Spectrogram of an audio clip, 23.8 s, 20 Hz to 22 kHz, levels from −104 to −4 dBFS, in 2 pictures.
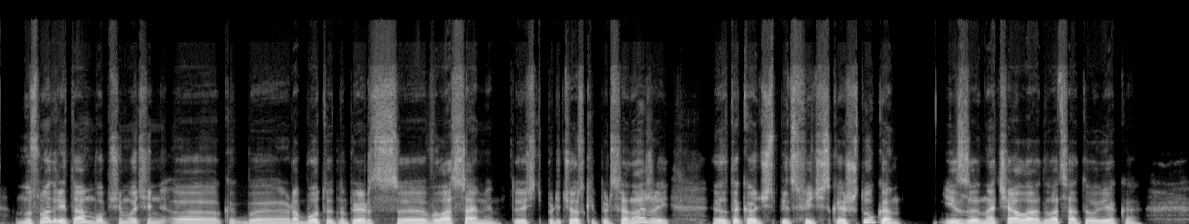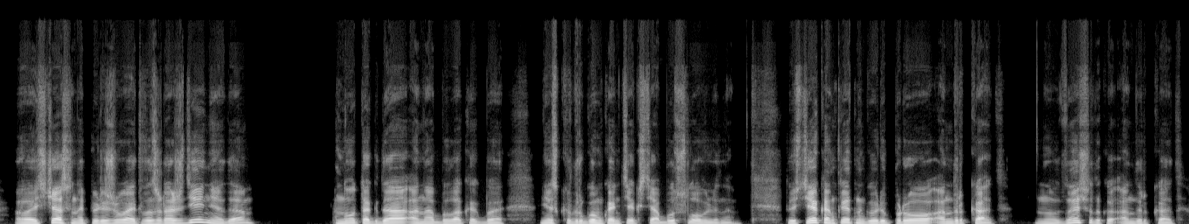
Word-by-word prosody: Ну 160 +3 -3
смотри, 200 +3 +1
там, 185 +1 0
в - - -3
общем, 165 -3 -6
очень, 175 -4 -4
а, 125 -5 -2
как 125 0 -10
бы 115 -2 -3
работают, 125 +1 -2
например, 125 +3 +1
с 100 - -8 0.3
волосами. 120 -6 0
То 125 - -5
есть 115 -3 -5
прически 130 +1 -2
персонажей- 135 - -1 0.4
это 140 +1 0
такая 155 +1 +2
очень 120 - -5
специфическая 140 -2 -3
штука 130 - 0 0.4
из 150 -4 -1
начала 135 +1 +3
20 130 +3 -1
века. 105 -7 -2 0.6
А, 125 0 +4
сейчас 165 +5 +4
она 135 -2 -1
переживает 140 +1 +2
возрождение, 145 - +1
да, 135 +9 0 0.9
но 140 +4 +1
тогда 140 +5 +4
она 135 +2 0
была 120 +1 0
как 125 -3 -4
бы 115 -2 -1 0.3
в - - -9
несколько 145 -1 -1
другом 135 +2 +2
контексте 130 0 +1
обусловлена. 115 -6 -2 0.5
То 135 - 0
есть 125 - -3
я 205 +2 +9
конкретно 170 -2 +3
говорю 130 0 +2
про 145 +3 +3
undercut. 135 -5 +1 0.4
Ну, 120 -2 -5
знаешь, 195 - +1
что 195 -2 -5
такое 130 -1 -3
undercut? 120 -4 -3
135 Hz, 140 wpm, -24 LUFS, 120-150 Hz, 0.9 s, я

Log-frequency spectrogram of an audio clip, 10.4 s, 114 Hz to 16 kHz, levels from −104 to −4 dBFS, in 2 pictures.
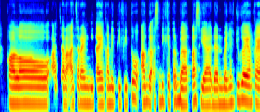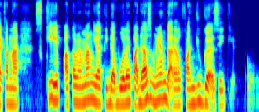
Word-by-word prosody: kalau 175 -1 +5
acara-acara 175 0 -2
yang 175 - -5
ditayangkan 170 +1 -1
di - - -9
TV 170 - -9
itu 225 - -2
agak 180 0 0
sedikit 190 0 -8
terbatas 185 0 -1
ya 160 -1 +1
dan 160 +1 0
banyak 170 +2 -3
juga 200 +1 +3
yang 185 0 0
kayak 165 -2 +1
karena, 170 -2 -1 0.4
skip 200 -1 -2
atau 175 +3 0
memang 190 +4 -1
ya 180 -3 +1
tidak 165 -3 -1
boleh, 170 +2 +2
padahal 180 +3 +4
sebenarnya 205 -1 -3
nggak - - +2
relevan 160 0 -3
juga 185 -1 0
sih 155 0 -11
gitu. 470 - -29
175 Hz, 175 wpm, -23 LUFS, 170-190 Hz, 0.4 s, kalau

